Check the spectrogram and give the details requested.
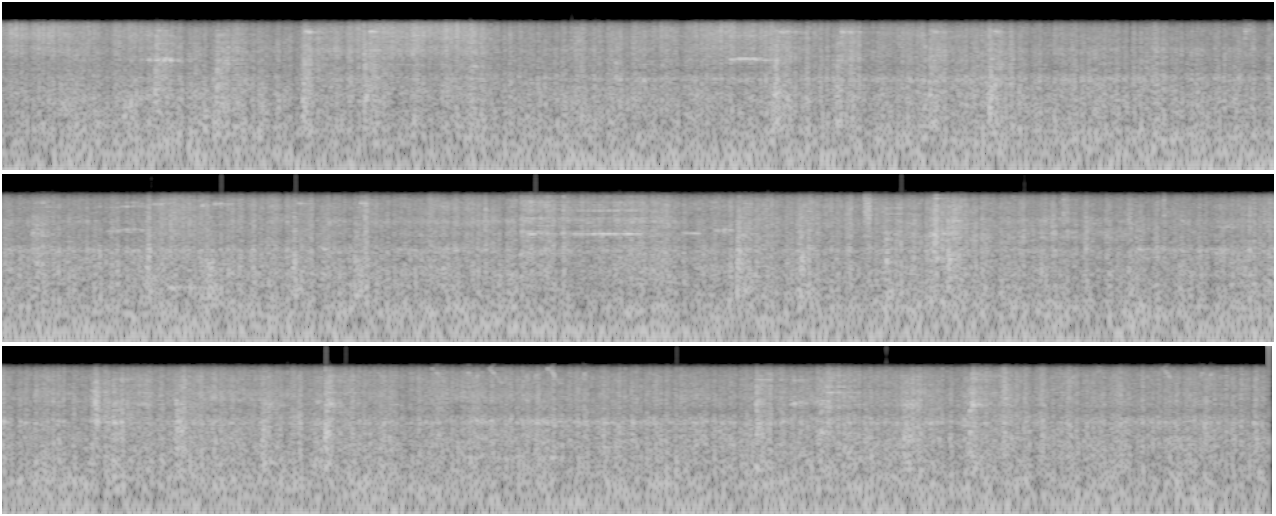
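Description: Freight train of tank cars and covered hoppers rolling across a steel truss railroad bridge: a loud, steady rumble with scattered clicks and a few brief high squeals.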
